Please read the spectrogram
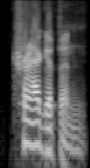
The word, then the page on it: tragopan: American English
